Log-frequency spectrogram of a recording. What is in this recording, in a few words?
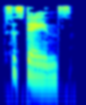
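"sustains", British English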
